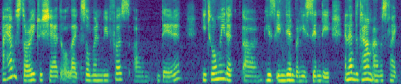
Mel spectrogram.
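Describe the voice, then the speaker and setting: Thai-native woman, interviewee, animated storyteller, lowish pitch, slight noise. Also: normal speed, poor audio. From Thailand. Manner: lively, animated when telling stories, laughs. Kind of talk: casual interview chat.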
